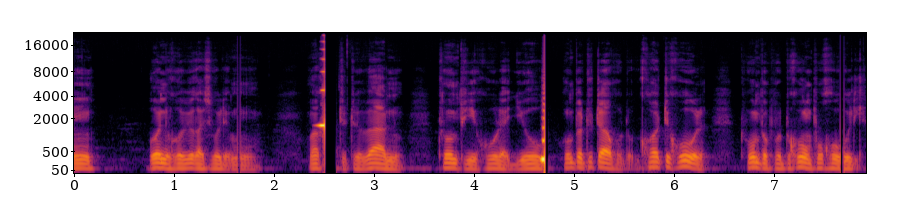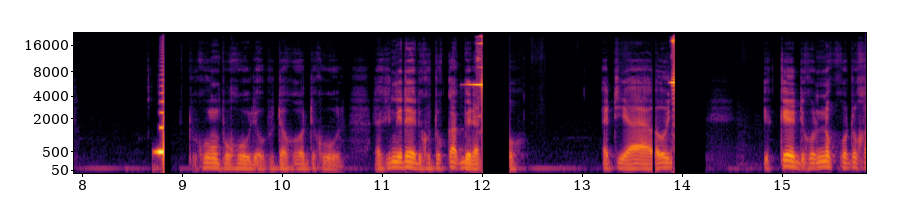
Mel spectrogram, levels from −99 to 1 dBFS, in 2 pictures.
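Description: A speech recording with two recurring faults. The first is a gap at a join of encoded pieces: brief silences at 1.64–1.66 s, 7.66–7.70 s and 13.70–13.74 s, about 28 to 37 ms each and spaced every 6 s. That spacing points to separately encoded segments joined without trimming the encoder's start delay and end padding. A waveform shows a short flat dropout with slightly softened edges, and a spectrogram shows a thin blank vertical stripe across all frequencies before the speech resumes where it stopped. The second is an unstable filter, five times. At 2.39–2.62 s a tone near 1.5 kHz builds for 116 ms, then 120 ms of silence. At 4.64–4.74 s, between "twevanu tumpe ikula" and "kumbe twita ukutu koti", a tone near 300 Hz builds for 61 ms, then 40 ms of silence. At 8.71–8.90 s, just before "tukumpu ukurya ukuita kotikula", a tone near 500 Hz builds for 109 ms, then 80 ms of silence. At 11.79–12.28 s, after "ukuita kotikula lakini ilebe", a tone near 5 kHz builds for 213 ms, then 280 ms of silence. 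At 13.86–14.24 s a tone near 7 kHz builds for 57 ms, then 320 ms of silence. Each time a recursive filter with bad coefficients feeds back on itself until its output overflows and it resets. On a spectrogram this is a single horizontal line brightening fast, then an empty column. On a waveform it is an envelope swelling into flattened, clipped peaks, then a flat line.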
